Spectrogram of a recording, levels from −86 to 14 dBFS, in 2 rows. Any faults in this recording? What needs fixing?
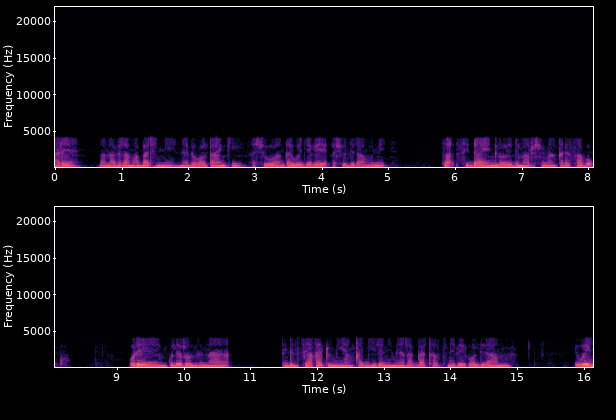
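Heavy Opus compression runs throughout: the speech sounds grainy and rough rather than swirly like MP3, with nothing above 4.2 kHz, which fits a low bitrate around 12 kbps. To prevent this, encode at a higher Opus bitrate with full bandwidth.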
